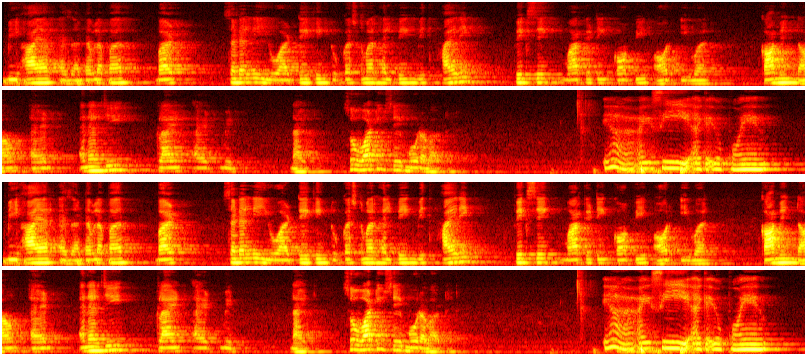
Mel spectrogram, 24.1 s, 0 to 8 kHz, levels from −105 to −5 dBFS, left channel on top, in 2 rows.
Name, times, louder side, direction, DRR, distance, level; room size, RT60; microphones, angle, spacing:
voice 1, 0.0-1.9 2.3-2.7 3.4-7.1 7.7-10.6 11.4-12.8 13.2-13.9 14.4-15.5 16.4-16.6 17.2-18.8, right 2 dB, 55° right, 9 dB, 1.2 m, -29 dB
voice 2, 21.1-23.5, right 2 dB, 35° right, 4 dB, 0.8 m, -24 dB
29.5 x 21.0 x 5.6 m, 1.4 s
head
